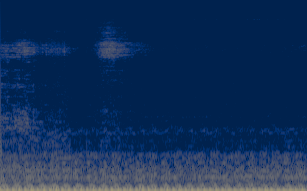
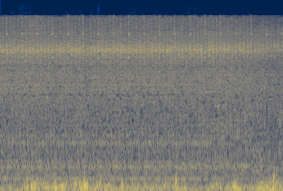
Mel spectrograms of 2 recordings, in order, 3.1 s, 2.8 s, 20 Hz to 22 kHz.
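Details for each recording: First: 2016 Kia Sorento 2.4, code P0304, engine oil 106 degrees: rough, uneven idle with a lumpy pulse about twice a second from cylinder 4 misfiring, found to be an oil-fouled plug; engine consumes excessive oil. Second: 2016 Kia Sorento 2.4 with P0304 cylinder 4 misfire, with an oil-fouled plug; engine burns oil, 2.5 quarts added: steady even idle, smooth low throb, misfire count zero, running cleanly on all cylinders.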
